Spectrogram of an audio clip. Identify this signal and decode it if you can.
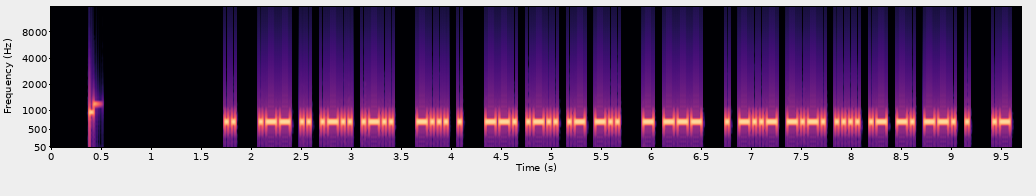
Morse code, heard as a keyed tone, about 36 wpm, 700 Hz. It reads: I WILL BE GLAD TO EXCHANGE A
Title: Sentences from Top 1000 Words - Review Part 6 - 35wpm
